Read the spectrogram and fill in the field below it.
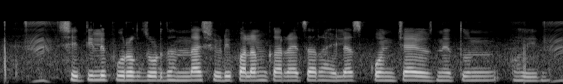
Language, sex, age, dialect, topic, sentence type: Marathi, female, 25-30, Varhadi, agriculture, question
